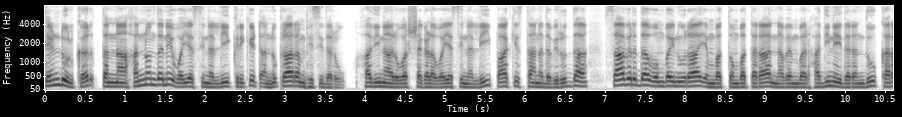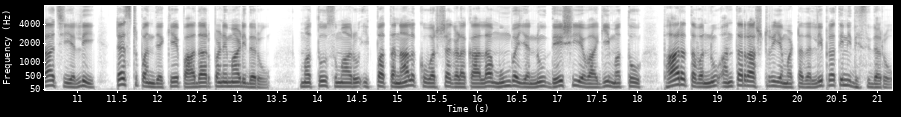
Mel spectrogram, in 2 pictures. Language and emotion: Kannada, neutral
